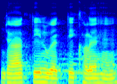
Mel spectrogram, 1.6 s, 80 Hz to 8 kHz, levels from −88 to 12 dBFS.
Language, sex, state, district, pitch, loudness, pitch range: Hindi, male, Uttar Pradesh, Varanasi, 120 Hz, -24 LUFS, 115-125 Hz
